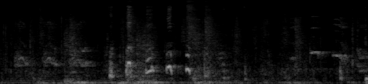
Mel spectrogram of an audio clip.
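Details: Eighteen-day-old Weimaraner puppies, just discovering their voices, give thin, squeaky whimpers in short bursts that rise and fall in pitch.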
